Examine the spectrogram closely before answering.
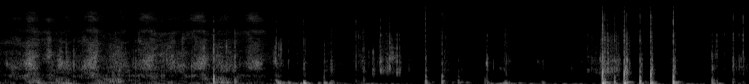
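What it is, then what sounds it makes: Paperboard nail box. A small, hollow paperboard press-on nail box with a plastic window is worked with long nails. The nails first give a steady, scratchy rasp across the top. Then they move to the front, where crisp separate taps mix with lighter tracing strokes.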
